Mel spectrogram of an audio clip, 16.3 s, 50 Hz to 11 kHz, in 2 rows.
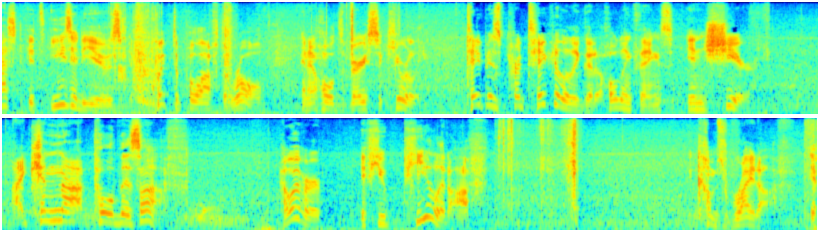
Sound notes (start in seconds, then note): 7.0 strained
